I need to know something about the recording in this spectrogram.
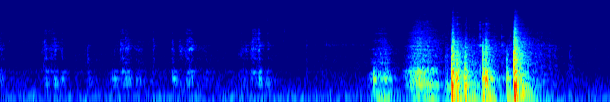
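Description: Metal lathe parts handled on a wooden workbench: a threaded part turned and worked free from a cast-iron carriage casting with faint rubbing and clicks, then a louder bout of scraping about four seconds in that ends in two sharp knocks as metal is set down on the wood.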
